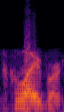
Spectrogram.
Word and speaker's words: Gleyber: It's Gleyber.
